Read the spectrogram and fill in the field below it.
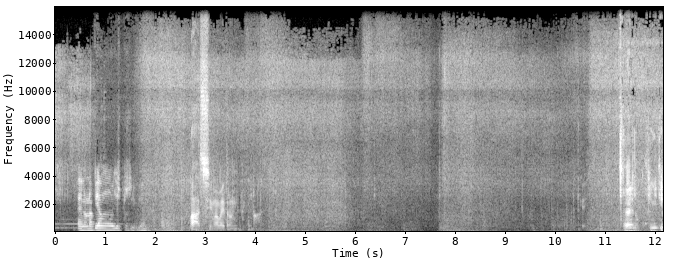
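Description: Waves wash and splash against a wooden ship's hull.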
